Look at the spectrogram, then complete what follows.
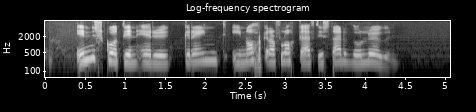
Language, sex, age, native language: Icelandic, male, 14, Icelandic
